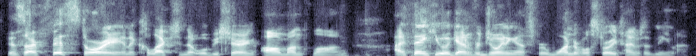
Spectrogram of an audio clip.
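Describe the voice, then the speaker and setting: A woman's voice: deep voice, expressive, a little fast. A woman hosting children's story time, reading a picture book aloud and exclaiming directly to young viewers.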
